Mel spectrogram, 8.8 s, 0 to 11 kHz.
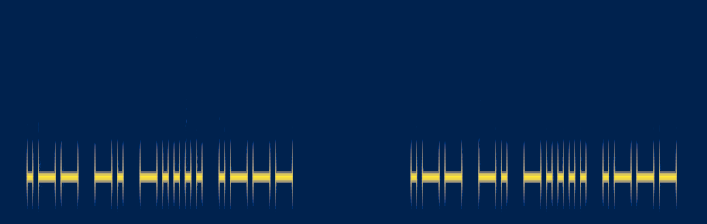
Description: Morse code, heard as a keyed tone, about 17 wpm, 700 Hz. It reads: WN6J WN6J
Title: USA Call Signs - 4 Characters - Repeated 2x - 17wpm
